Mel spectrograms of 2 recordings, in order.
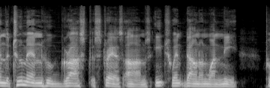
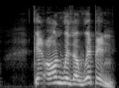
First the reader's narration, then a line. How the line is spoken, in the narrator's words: came a hoarse shout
